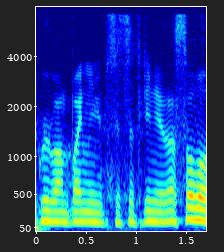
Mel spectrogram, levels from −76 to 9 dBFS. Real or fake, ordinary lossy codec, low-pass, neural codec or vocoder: fake; MP3, 48 kbps; 7.2 kHz; autoencoder, 48 kHz, 32 numbers a frame, DAC-VAE, trained on Japanese speech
